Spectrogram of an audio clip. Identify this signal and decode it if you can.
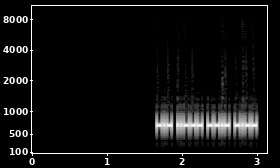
Morse code, heard as a keyed tone, about 53 wpm, 700 Hz. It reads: K2QY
